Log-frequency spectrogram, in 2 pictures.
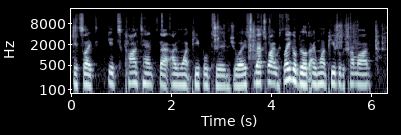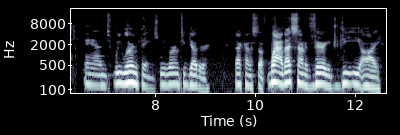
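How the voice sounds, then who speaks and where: A man's voice: mid-range voice, steady tone, a little slow, slight background noise. A man hosting a casual live podcast, talking bluntly and rambling with self-mocking humor. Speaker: podcast host. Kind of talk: casual live-stream chat.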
